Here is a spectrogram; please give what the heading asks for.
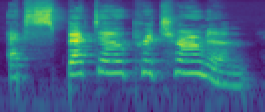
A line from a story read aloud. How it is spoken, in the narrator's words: Harry yelled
